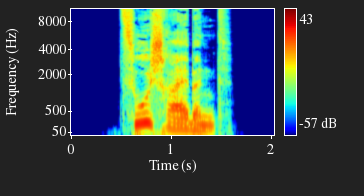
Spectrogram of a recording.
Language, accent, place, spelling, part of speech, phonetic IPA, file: German, Germany, Berlin, zuschreibend, verb, [ˈt͡suːˌʃʁaɪ̯bn̩t], De-zuschreibend.ogg
- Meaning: present participle of zuschreiben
